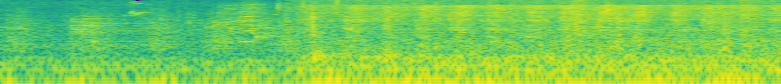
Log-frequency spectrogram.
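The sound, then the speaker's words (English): A train rumbles along the rails, its steady low roar swelling louder after a moment, with a faint rhythmic clatter and hiss running through it; no one speaks. “I'll show you the train. More tour, yeah? Yeah. That sounds good. Let's get on the train.”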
